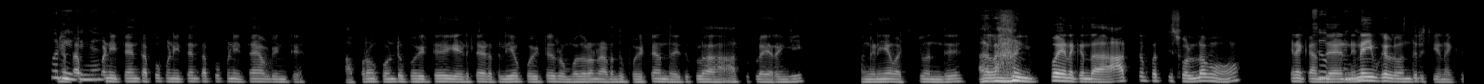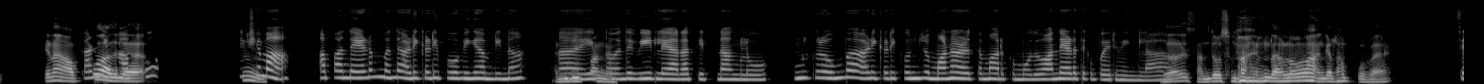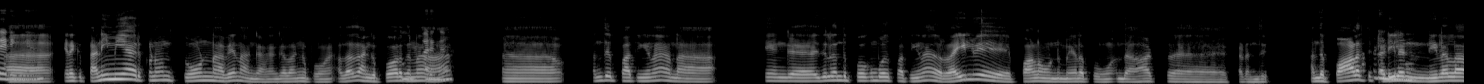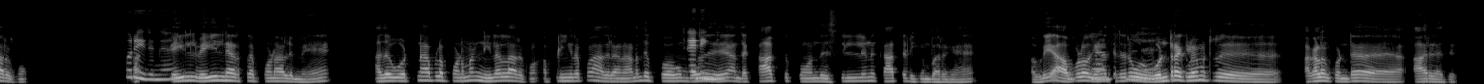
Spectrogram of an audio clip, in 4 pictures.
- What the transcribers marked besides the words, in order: snort; snort
- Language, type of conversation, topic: Tamil, podcast, சின்னப்பிள்ளையாக இருந்தபோது, உங்களுக்கு மனம் நிம்மதியாகவும் பாதுகாப்பாகவும் உணர வைத்த உங்கள் ரகசியமான சுகமான இடம் எது?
